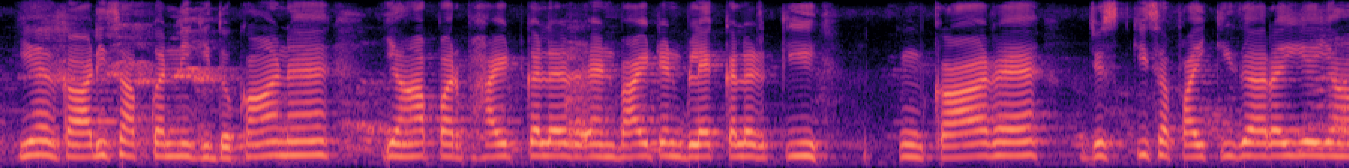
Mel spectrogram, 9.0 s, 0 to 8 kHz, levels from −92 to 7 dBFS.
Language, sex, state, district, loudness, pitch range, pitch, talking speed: Hindi, female, Uttarakhand, Tehri Garhwal, -18 LUFS, 215-230 Hz, 225 Hz, 180 wpm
